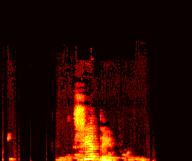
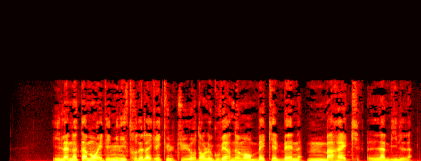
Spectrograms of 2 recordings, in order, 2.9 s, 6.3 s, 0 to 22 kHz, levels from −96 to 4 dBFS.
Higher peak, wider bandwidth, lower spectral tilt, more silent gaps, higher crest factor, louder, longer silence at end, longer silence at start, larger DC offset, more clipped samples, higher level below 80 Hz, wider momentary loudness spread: about the same, 0 dBFS vs -2 dBFS; second, 9.6 kHz vs 11.5 kHz; second, -3 dB/octave vs -6 dB/octave; first, 0.30-0.77 s vs none; about the same, 20 dB vs 18 dB; first, -14 LUFS vs -18 LUFS; first, 0.7 s vs 0.15 s; second, 0.15 s vs 0.8 s; neither; neither; second, -64 dBFS vs -56 dBFS; first, 26 LU vs 10 LU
